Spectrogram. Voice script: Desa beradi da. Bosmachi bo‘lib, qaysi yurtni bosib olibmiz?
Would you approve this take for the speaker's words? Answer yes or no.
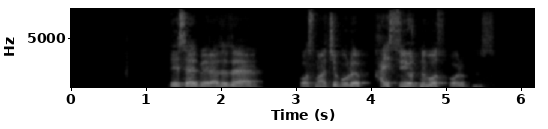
yes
